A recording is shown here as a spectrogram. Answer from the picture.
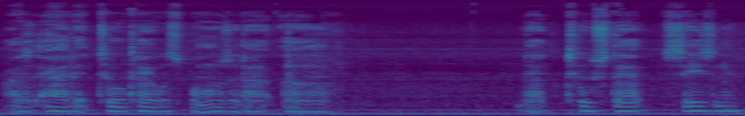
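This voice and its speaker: A man's very deep, low voice in a relaxed tone, with audible room echo and noticeable background noise. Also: fairly even intonation, moderate pace. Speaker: home cooking channel host. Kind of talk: cooking tutorial. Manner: casual, relaxed.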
